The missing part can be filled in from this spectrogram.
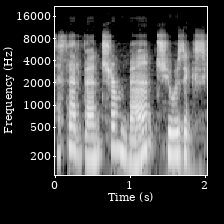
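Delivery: ordinary delivery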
